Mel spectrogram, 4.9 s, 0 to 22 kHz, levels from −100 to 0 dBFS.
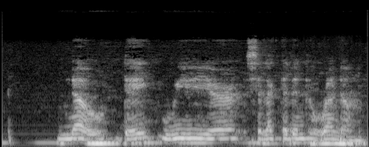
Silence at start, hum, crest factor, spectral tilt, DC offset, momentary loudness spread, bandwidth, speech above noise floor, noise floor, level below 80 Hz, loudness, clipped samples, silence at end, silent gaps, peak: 0.05 s; 60 Hz at -40 dBFS; 14 dB; -8 dB/octave; under 0.1%; 10 LU; 7.4 kHz; 25 dB; -46 dBFS; -52 dBFS; -23 LUFS; under 0.1%; 0 s; none; -8 dBFS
